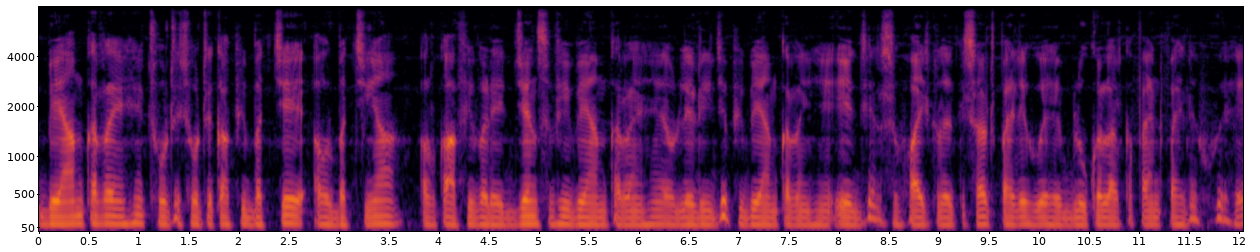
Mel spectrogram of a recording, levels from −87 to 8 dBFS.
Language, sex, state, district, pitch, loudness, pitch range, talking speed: Hindi, male, Uttar Pradesh, Varanasi, 95 Hz, -27 LUFS, 95-100 Hz, 190 wpm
